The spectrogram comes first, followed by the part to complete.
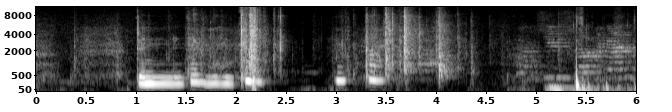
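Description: A child's voice murmuring in short, unclear phrases, with clicks and rustles from a handheld camera being carried, and a low thump about five seconds in.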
